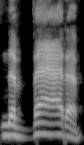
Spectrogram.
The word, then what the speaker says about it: Nevada: And it's Nevada, people. Not Nevada, Nevada. Nobody from Nevada pronounces it Nevada. It's Nevada.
